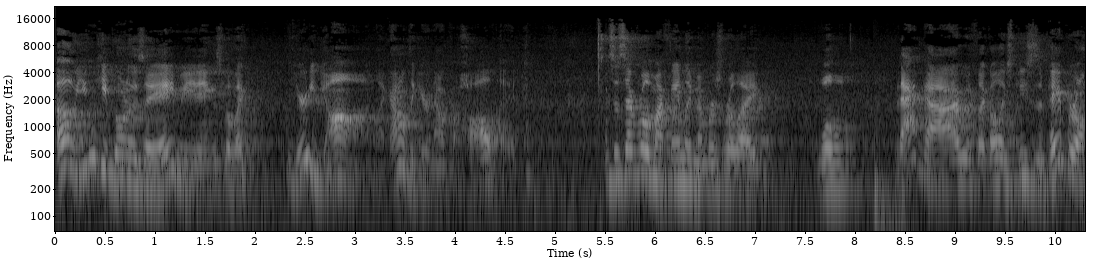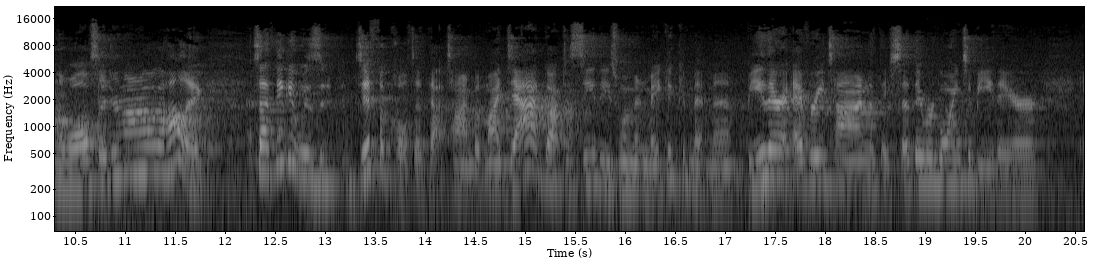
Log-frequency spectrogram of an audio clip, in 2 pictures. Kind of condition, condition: setting, live audience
